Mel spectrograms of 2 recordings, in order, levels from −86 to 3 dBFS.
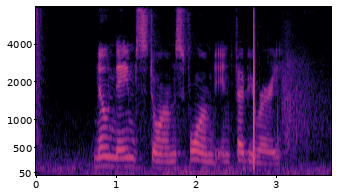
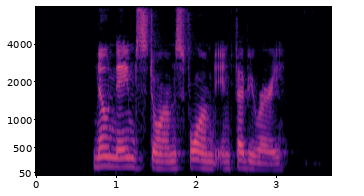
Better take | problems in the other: second | background sound (Fireworks); 3 dB below the speech

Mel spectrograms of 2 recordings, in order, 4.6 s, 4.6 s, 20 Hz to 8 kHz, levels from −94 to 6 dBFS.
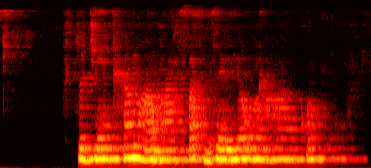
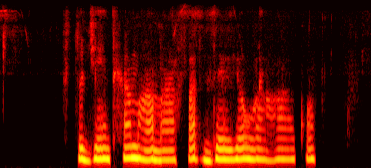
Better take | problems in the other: second | room echo; dies away in 1 s

